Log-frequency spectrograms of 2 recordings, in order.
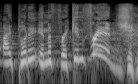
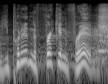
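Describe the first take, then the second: First: High-pitched exasperated outburst; mock losing it, voice way up in frustration; worked up. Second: Put-on higher little-kid tattling; small child. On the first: Dad losing patience with his son, high exasperated outburst. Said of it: "I'm all worked up". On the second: Three-year-old reporting dad to mom, high childish complaint. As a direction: imitate a child innocently repeating dad's words. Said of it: "He's like".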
